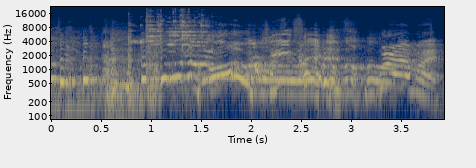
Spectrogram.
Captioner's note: glass breaks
